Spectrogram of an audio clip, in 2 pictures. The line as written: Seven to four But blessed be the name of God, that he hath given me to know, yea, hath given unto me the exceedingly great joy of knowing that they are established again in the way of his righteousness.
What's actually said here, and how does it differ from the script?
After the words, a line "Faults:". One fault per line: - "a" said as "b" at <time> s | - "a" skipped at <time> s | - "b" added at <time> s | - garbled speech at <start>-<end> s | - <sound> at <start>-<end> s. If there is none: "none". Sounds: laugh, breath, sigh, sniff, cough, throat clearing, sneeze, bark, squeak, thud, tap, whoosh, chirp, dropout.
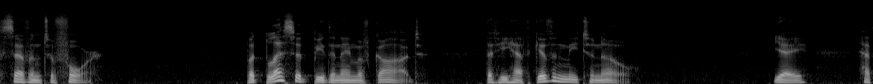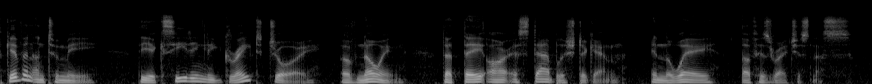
Seven to four But blessed be the name of God, that he hath given me to know, yea, hath given unto me the exceedingly great joy of knowing that they are established again in the way of his righteousness.
Faults:
none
